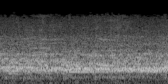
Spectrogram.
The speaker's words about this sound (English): And there's fans here in the sold-out crowd here in Madison Square Garden chanting Elroy in the direction of Crash Holly. He doesn't like that. Elroy Jetson, of course, from cartoon fame.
